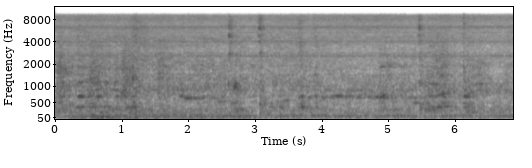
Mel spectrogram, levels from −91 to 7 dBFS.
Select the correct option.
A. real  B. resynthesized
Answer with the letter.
A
